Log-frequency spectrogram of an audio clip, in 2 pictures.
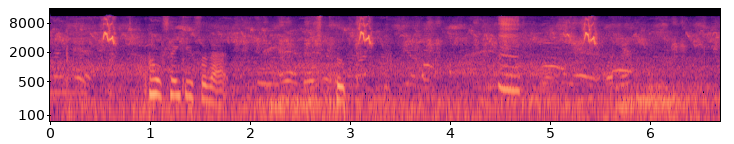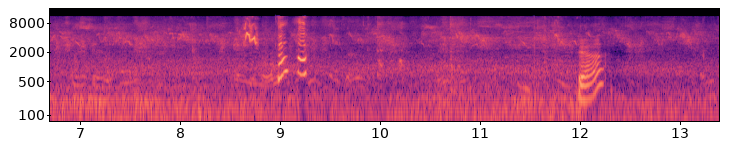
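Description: A lemur calls out close by with short, wailing cries that rise and fall.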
